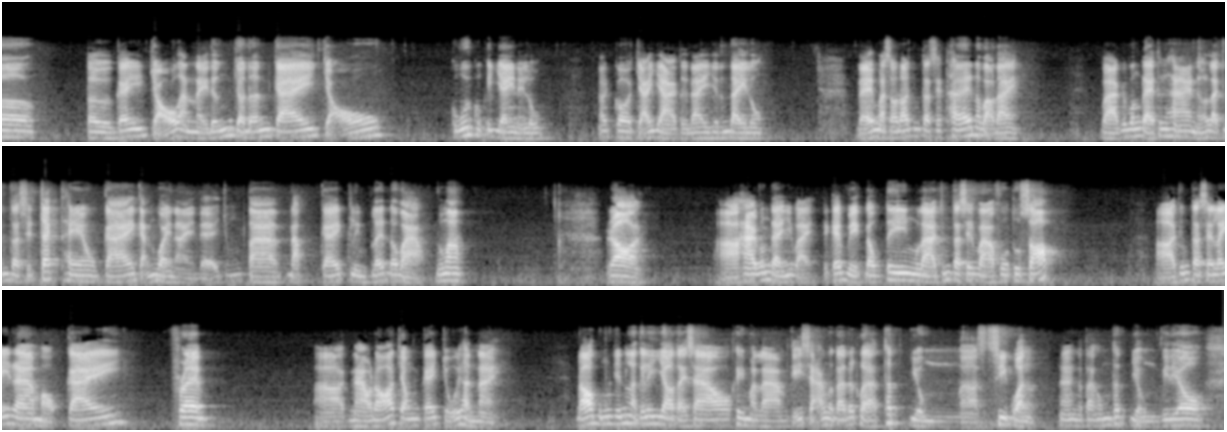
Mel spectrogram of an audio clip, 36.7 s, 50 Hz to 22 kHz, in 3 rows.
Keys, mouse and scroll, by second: 3.2 scroll, 3.9 scroll, 3.9 middle click, 5.5 middle click, 7.0 middle click, 8.4 middle click, 8.7 middle click, 8.7 scroll, 19.8 click, 21.5 click, 24.4 click, 26.0 click, 30.2 click.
